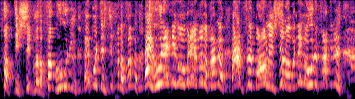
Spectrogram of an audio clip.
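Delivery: very high, furious, acted-out ranting robot voice. Describing a hilarious voiceover someone does, imitating a mock-angry rant.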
